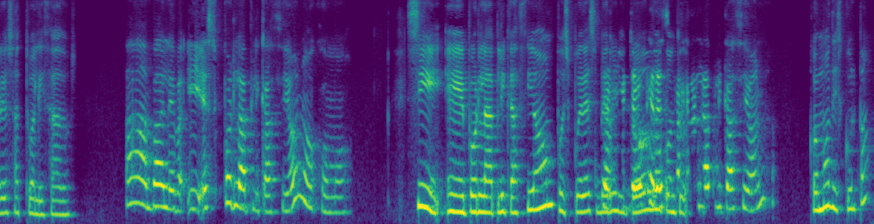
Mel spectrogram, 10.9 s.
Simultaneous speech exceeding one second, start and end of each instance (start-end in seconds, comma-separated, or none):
7.4-8.7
